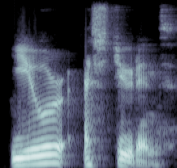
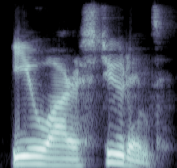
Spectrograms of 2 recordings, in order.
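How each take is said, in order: First: You are is joined into one short word. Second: You are is said as two full words.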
